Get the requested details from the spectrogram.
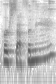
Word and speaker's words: Persephone: Persephone. – Persephone's. Oh my god. Okay. – You keep adding an E's at the end. It's Persephone.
